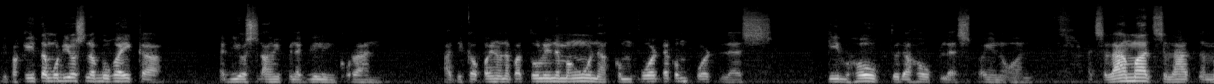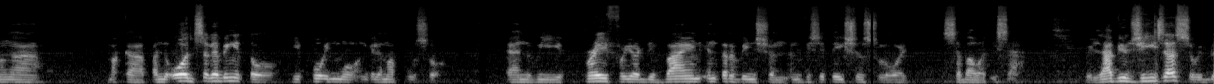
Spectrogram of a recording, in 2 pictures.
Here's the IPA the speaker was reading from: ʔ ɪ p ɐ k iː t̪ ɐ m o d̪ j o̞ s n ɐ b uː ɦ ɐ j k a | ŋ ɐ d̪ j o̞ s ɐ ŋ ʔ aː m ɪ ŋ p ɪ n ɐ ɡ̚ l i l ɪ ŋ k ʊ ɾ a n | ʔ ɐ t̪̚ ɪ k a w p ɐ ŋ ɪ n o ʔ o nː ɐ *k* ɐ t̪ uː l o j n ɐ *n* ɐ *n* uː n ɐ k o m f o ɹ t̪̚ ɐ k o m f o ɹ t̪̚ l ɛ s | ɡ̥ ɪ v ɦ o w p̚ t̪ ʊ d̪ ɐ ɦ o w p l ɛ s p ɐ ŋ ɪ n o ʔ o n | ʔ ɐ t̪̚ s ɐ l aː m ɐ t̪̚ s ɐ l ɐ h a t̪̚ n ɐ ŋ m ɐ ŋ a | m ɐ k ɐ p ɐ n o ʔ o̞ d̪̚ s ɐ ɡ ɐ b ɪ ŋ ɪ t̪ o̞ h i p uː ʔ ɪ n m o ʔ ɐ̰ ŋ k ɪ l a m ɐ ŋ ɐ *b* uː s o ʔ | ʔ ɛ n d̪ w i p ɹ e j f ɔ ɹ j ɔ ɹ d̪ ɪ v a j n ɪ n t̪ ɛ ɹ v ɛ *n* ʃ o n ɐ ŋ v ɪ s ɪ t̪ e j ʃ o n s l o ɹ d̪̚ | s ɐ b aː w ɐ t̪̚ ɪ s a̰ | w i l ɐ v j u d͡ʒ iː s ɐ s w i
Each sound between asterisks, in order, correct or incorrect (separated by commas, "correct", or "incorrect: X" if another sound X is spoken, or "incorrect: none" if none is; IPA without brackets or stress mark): incorrect: p, incorrect: m, incorrect: ŋ, incorrect: p, correct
